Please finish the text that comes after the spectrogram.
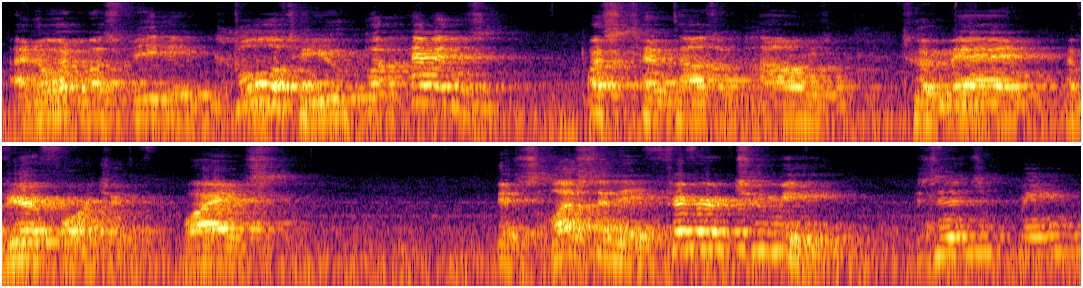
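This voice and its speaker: A man's voice: a little high, very animated, unhurried, pushed and bright, full character voice. An actor playing a brash, scheming young father in a readers theater comedy, glib and emphatic. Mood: jaunty. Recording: echoey hall, distant mic, faint noise.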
